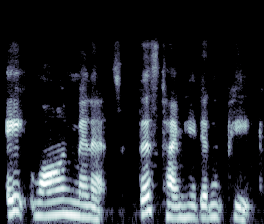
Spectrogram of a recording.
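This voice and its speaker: Addressing young children, a woman who teaches elementary PE delivers a lesson and a storybook read-aloud. She speaks at a measured pace in a fairly low voice, and the sound is dry with no echo.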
